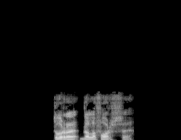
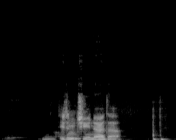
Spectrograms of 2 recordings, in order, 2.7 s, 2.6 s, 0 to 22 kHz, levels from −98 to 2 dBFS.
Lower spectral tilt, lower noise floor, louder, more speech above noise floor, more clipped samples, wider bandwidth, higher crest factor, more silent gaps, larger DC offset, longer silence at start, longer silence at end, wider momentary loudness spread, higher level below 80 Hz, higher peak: first, -5.5 dB/octave vs -4 dB/octave; first, under -90 dBFS vs -75 dBFS; first, -17 LUFS vs -32 LUFS; first, over 73 dB vs 42 dB; neither; about the same, 7.6 kHz vs 7.8 kHz; about the same, 20 dB vs 24 dB; neither; neither; first, 0.8 s vs 0.65 s; first, 0.75 s vs 0.15 s; second, 16 LU vs 23 LU; first, -62 dBFS vs -74 dBFS; first, -2 dBFS vs -14 dBFS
